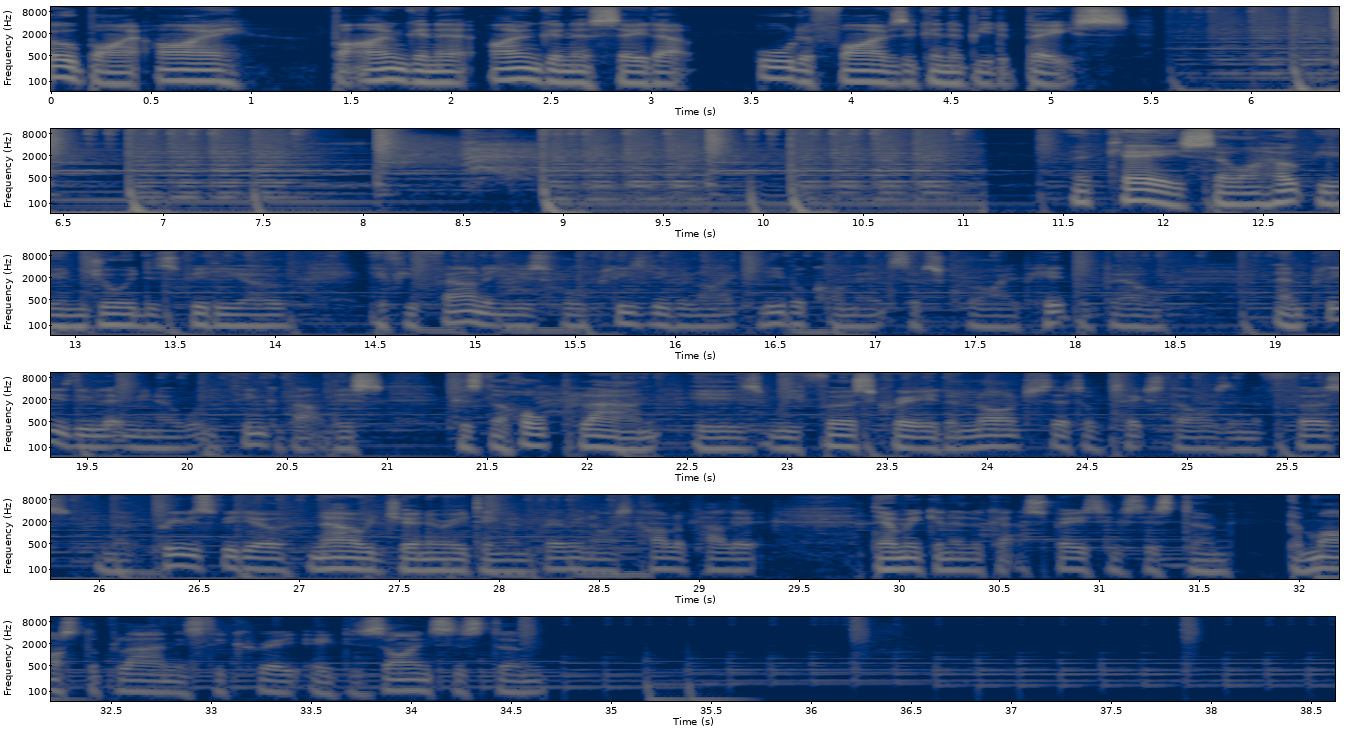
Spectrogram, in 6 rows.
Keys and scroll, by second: 6.1 shift+b, 7.3 shift+b, 8.0 shift+b, 8.9 shift+b, 9.9 shift+b.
